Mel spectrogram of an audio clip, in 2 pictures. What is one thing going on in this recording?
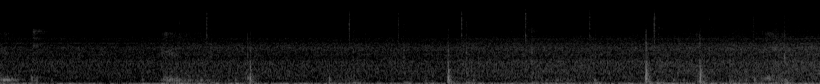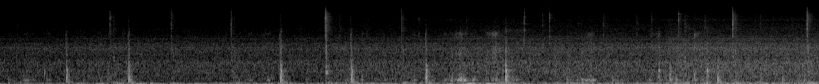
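Footsteps tap on stone.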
